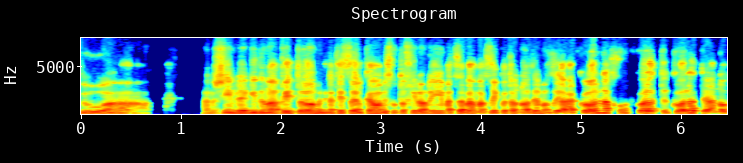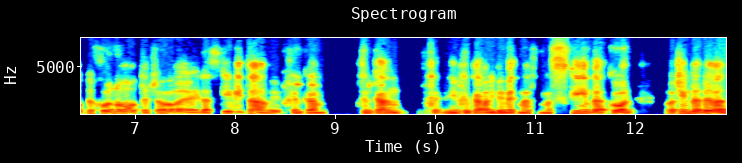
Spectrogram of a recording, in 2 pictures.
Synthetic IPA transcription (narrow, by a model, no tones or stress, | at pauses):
zua̰ː | naʃimvejaɡid̪umapit̪o̞mːed̪inatisʁaelkamabeisχut̪aχilo̞nimat͡savamaχziko̞t̪anuazemaχzikako̞lnaχo̞nkolako̞lat̪eano̞tne̞χo̞no̞t̪efʃa̰ʁeleaskimitamveibeχelkam | beχelkam | ibχelkamanibe̞ːmetmamaskimveako̞l | ʁat͡ʃimled̪abe̞ʁal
